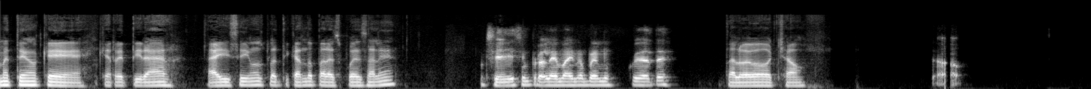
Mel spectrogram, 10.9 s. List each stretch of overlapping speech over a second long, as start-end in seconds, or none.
none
